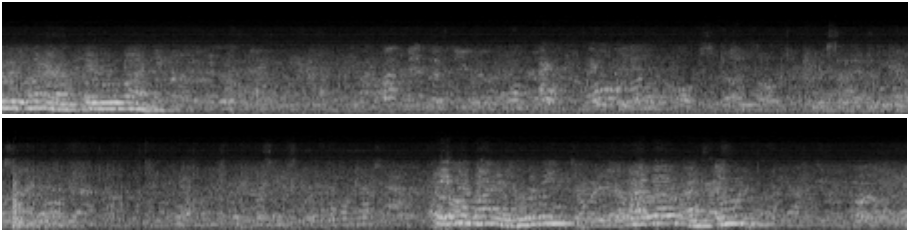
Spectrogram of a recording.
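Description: A man gives instructions loudly nearby.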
